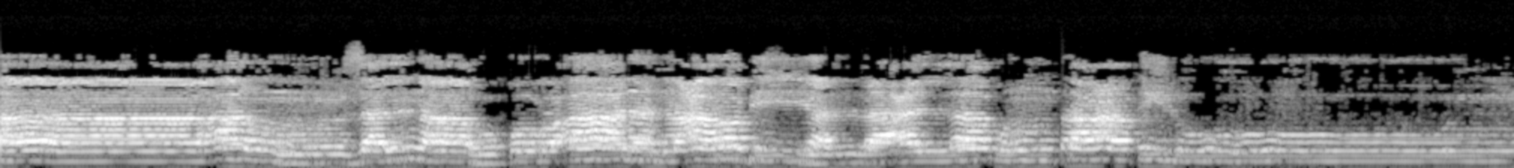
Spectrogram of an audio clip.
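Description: A man reciting the Qur'an in the melodic tajwid style: a single voice rising and falling through long drawn-out notes with short breaths between phrases. It ends on one long steady note that fades over the last two seconds.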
